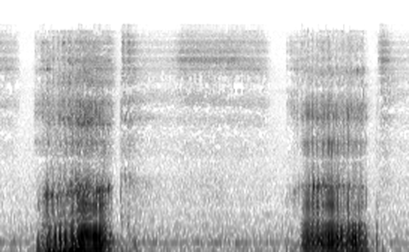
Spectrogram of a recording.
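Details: Man snoring: two loud, deep, rattling snores on in-breath, about a second each, quiet breathing between; ordinary heavy snoring.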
